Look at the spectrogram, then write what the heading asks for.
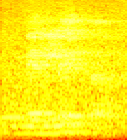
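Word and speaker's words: μελέτα: es una palabra que se pronuncia en griego meleta ocúpate tiene la idea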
